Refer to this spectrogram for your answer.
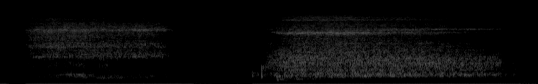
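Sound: a deep breath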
